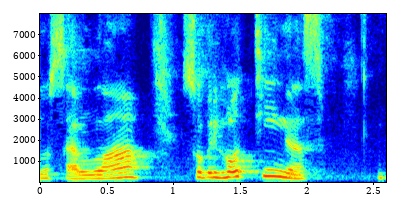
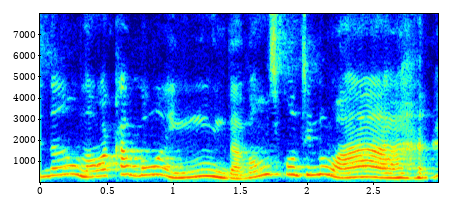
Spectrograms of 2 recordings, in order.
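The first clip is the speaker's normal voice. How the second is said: higher, playful sing-song reply; therapist coaxing a child; 4 semitones higher, slower than usual. Retold or imitated. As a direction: re-enact coaxing a child on, stretching the last words. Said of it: "Eu disse". (terapeuta animando a criança, em tom cantado)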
